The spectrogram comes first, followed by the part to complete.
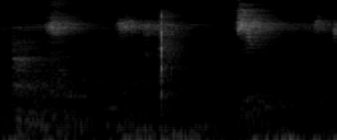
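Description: Near silence with a few faint clicks, one sharper click about halfway through.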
